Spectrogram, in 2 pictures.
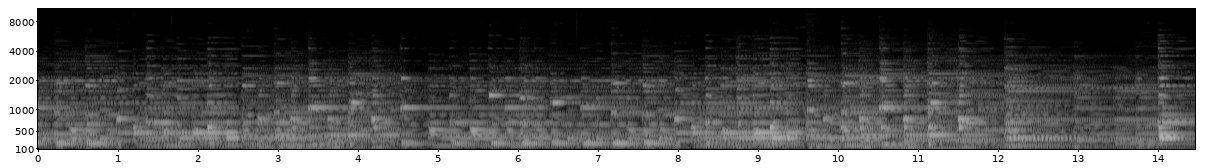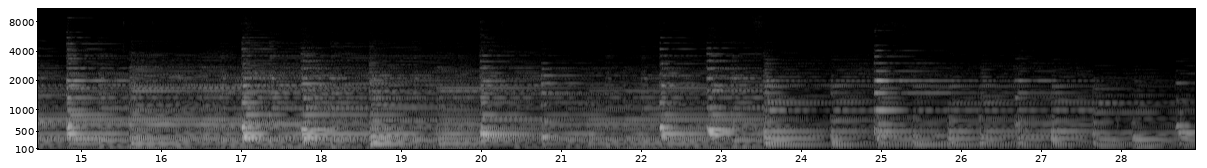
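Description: Solo grand piano playing a quiet classical piece: fast, evenly repeating broken-chord figures at first, then slower, separately struck chords that die away, growing softer near the end.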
